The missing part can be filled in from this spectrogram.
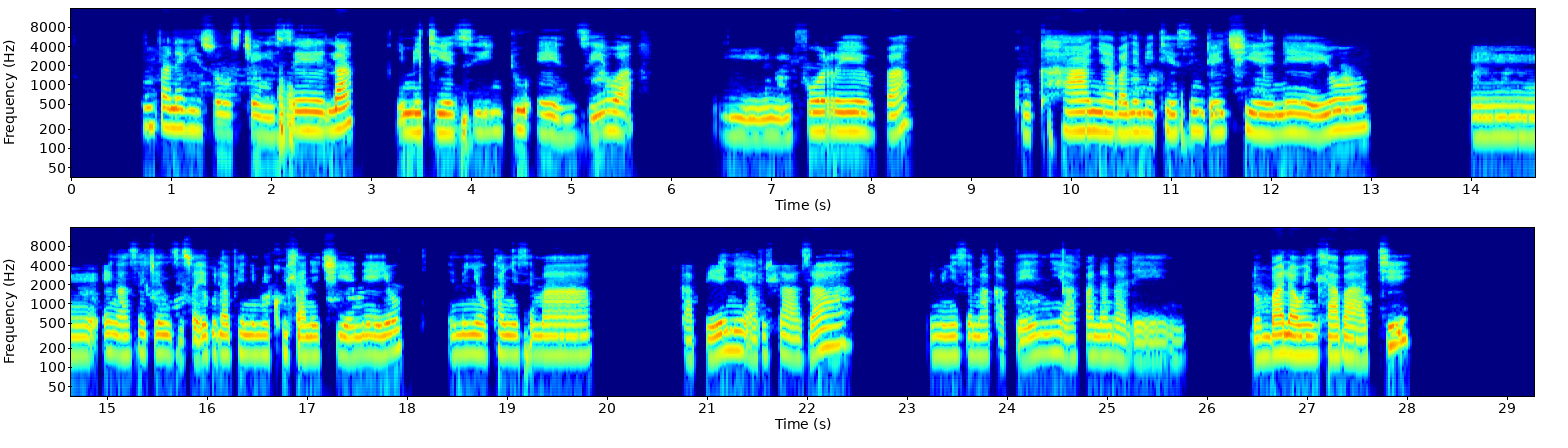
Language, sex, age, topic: North Ndebele, female, 25-35, health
